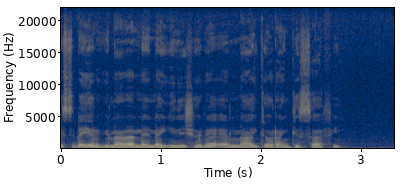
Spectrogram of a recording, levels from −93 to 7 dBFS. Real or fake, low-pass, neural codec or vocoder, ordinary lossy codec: real; none; none; none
